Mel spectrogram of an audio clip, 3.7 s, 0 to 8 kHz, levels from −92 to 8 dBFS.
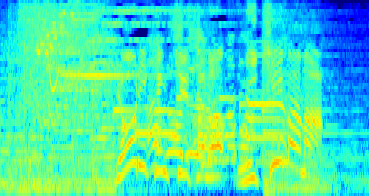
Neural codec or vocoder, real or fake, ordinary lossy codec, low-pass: none; real; none; none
